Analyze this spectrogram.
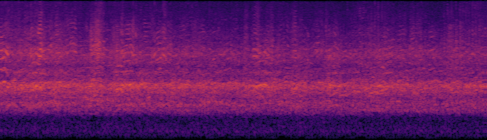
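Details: Thousands of snow geese flying in at Bosque del Apache, New Mexico, before dawn and before the resting flock's flyout, in freezing cold, phone-recorded; a steady, roaring mass of yelping honks from countless birds.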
